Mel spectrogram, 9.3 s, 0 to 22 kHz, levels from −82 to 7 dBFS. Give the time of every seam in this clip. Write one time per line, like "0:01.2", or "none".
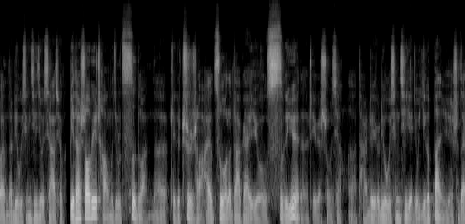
0:01.4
